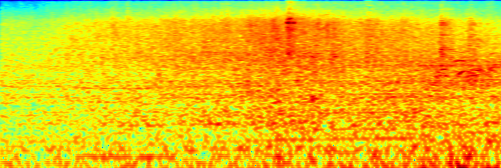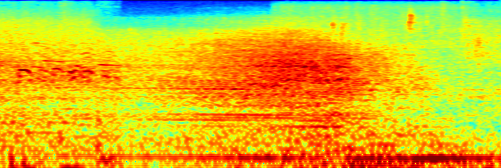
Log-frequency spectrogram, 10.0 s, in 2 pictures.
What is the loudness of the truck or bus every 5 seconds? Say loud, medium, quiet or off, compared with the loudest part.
medium, loud.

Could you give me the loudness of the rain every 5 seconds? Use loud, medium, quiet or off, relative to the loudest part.
loud, medium.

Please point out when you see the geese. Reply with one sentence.
You can hear the geese from 4.4 to 6.2 s.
